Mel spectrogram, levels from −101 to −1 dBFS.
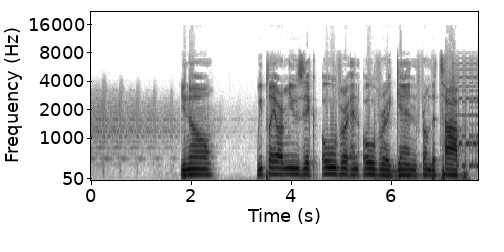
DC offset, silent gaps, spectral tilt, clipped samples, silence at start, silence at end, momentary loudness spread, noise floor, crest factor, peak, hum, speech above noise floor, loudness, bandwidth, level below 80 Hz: under 0.1%; none; -8 dB/octave; under 0.1%; 1.8 s; 0 s; 6 LU; -60 dBFS; 12 dB; 0 dBFS; none; 49 dB; -12 LUFS; 7.8 kHz; -36 dBFS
